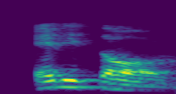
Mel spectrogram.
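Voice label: "editor", Malay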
